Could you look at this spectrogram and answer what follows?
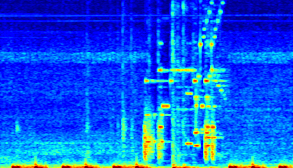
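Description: Low-health heartbeat from the video game Just Cause thumps in a steady double-beat rhythm, loud and close, while brief metallic clinks and game effects flicker over it.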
